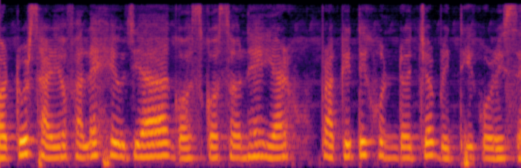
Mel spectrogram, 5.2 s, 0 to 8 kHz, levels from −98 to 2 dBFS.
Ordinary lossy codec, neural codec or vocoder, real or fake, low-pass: none; vocoder, 24 kHz, 100 mel bands, Vocos; fake; 7.2 kHz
